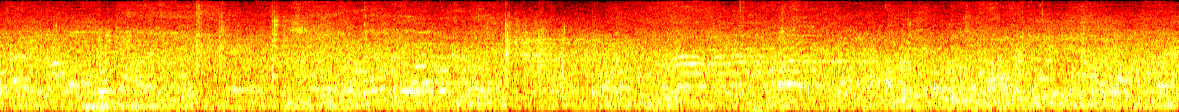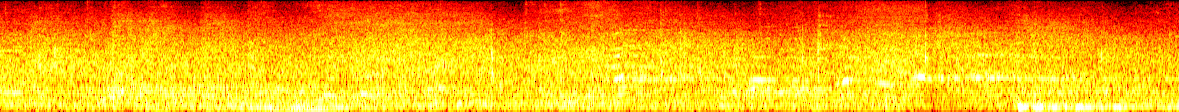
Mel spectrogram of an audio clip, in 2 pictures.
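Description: Ice skates scrape and swish across the ice in a large echoing hall.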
